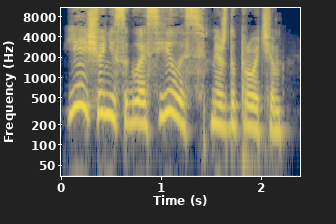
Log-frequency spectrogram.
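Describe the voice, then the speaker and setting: A woman's voice: mid-range voice, very animated, moderate pace, dark tone, dry recording, clean studio sound, natural voice. A woman voicing a dreamy young light witch in an audiobook, gushing and chattery.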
